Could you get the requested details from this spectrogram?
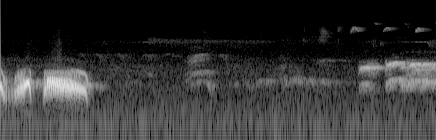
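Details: Decoy spotted dove cooing to attract wild doves in the thổ style: a loud hooked note and long rough coo open the clip, then faint distant calls and a drawn-out crowing rooster at the end.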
